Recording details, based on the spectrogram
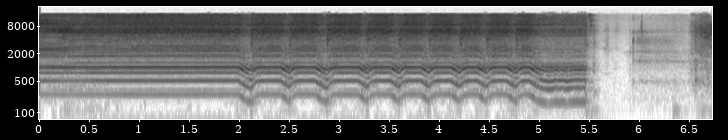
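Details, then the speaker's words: Mercedes 500SL (R129) early-style door lock pump, bench-tested after replacing the defective motor: steady electric buzz warbling about four times a second as pressure builds, then a clean cutoff by the membrane switch; pump operational. "oh I definitely know that this pump is going to work and that's all I wanted to show you just so this pump is operational"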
